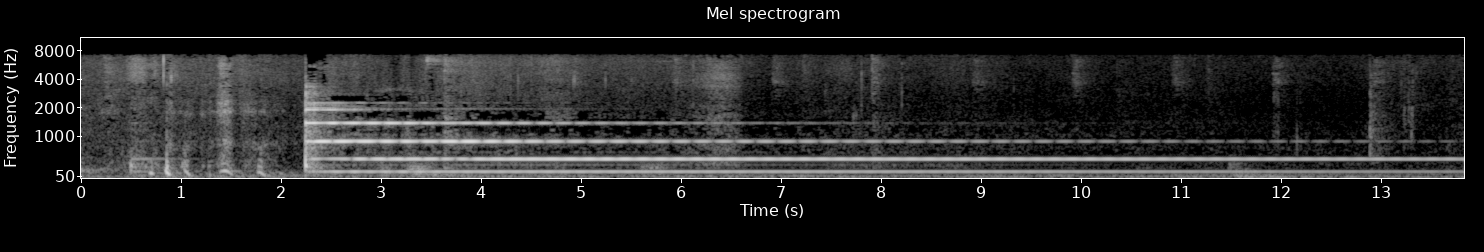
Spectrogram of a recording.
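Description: A single meditation bell is struck after a moment of brief murmuring, ringing out with a rich, steady hum of layered tones that slowly fade over more than ten seconds.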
